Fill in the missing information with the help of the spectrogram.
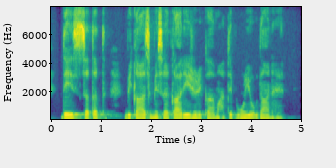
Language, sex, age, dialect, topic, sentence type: Hindi, female, 18-24, Marwari Dhudhari, banking, statement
